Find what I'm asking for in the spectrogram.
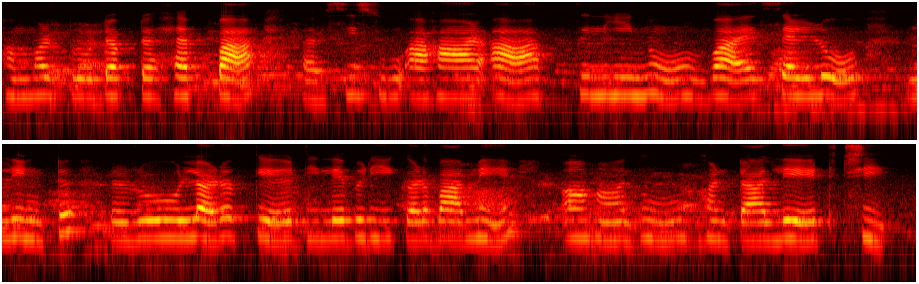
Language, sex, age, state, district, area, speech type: Maithili, female, 30-45, Bihar, Madhubani, rural, read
